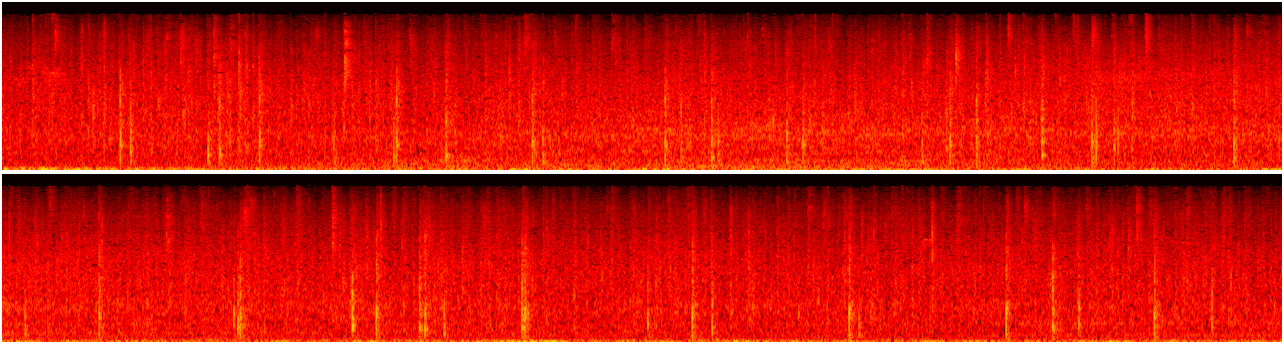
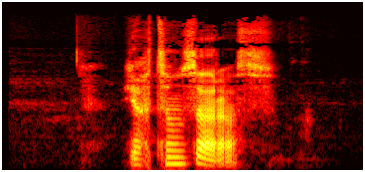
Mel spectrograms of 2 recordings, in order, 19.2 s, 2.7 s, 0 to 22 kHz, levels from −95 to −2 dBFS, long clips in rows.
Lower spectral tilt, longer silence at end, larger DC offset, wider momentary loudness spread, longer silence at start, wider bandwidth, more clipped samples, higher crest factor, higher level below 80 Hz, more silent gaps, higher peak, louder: about the same, -3 dB/octave vs -2 dB/octave; second, 0 s vs 0.7 s; neither; second, 5 LU vs 11 LU; second, 0 s vs 0.65 s; about the same, 16.5 kHz vs 16 kHz; neither; about the same, 26 dB vs 24 dB; first, -50 dBFS vs -70 dBFS; neither; second, -16 dBFS vs -2 dBFS; second, -42 LUFS vs -23 LUFS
